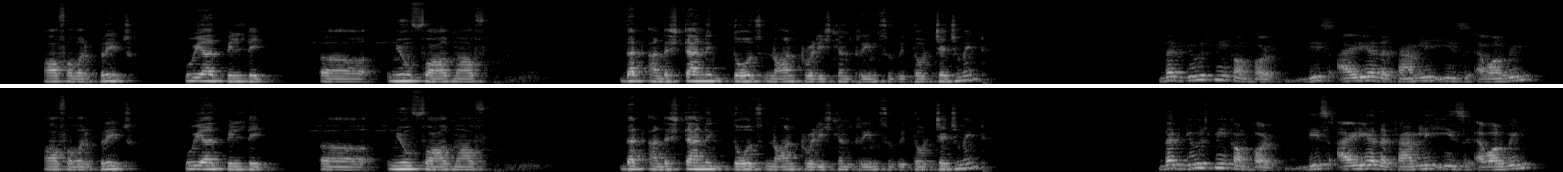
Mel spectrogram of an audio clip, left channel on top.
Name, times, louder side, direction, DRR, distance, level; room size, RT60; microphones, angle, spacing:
voice 1, 0.4-1.3 1.9-2.7 3.2-4.9 6.2-9.8, equal, 10° left, 1.1 m, -29 dB
voice 2, 11.6-15.2, right 2 dB, 90° right, 2.0 m, -31 dB
10.0 x 7.5 x 2.3 m
head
